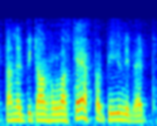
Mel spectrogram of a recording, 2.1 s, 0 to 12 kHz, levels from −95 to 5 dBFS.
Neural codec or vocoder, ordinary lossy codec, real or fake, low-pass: codec, 16 kHz, 1.1 kbps, Voila-Tokenizer; AAC, 48 kbps; fake; 7.2 kHz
